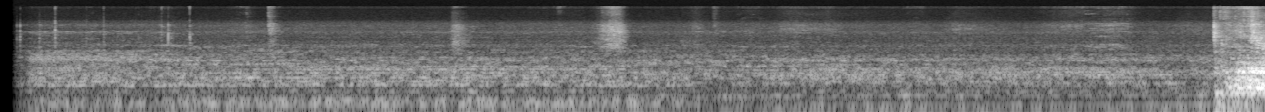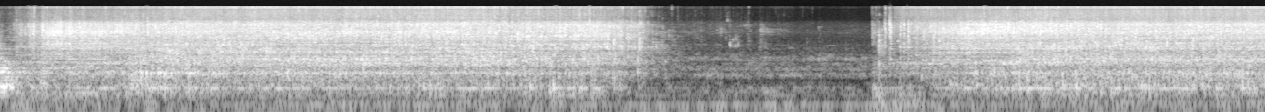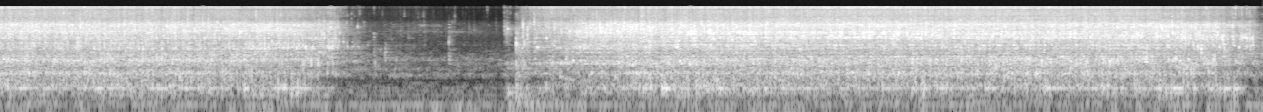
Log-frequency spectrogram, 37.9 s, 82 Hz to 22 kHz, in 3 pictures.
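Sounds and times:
toilet flushing: 12.1s - 20.7s, 21.4s - 37.9s.

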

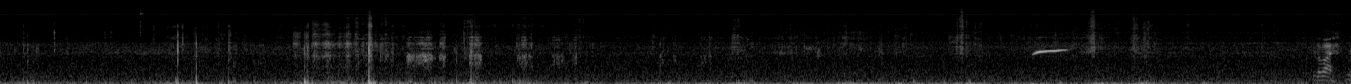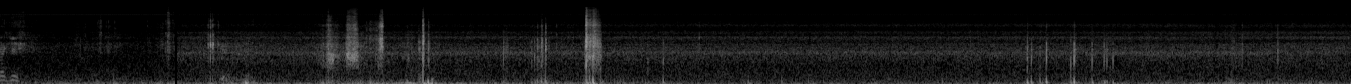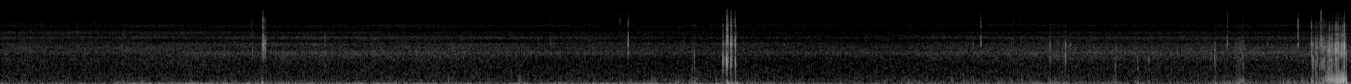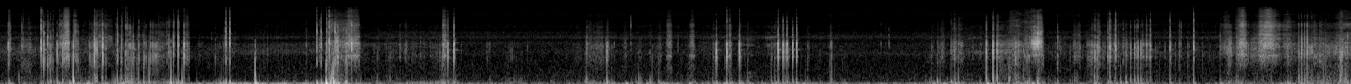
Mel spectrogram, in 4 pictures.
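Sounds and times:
faint steady hiss: 0.0s - 54.0s
twigs and leaves crackling underfoot: 0.1s - 20.1s, 36.6s - 54.0s.

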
